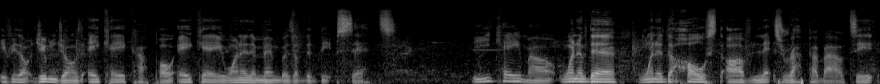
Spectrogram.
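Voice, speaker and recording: Here a man speaks with a British accent at a moderate pace. His fairly low voice shows ordinary pitch variation. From Britain. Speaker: livestreamer, pop culture commentator. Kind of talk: live stream chat. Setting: livestream. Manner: animated.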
